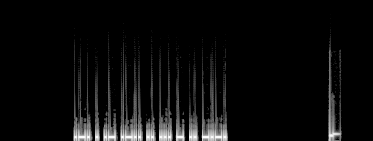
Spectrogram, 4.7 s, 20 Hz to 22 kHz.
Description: Morse code, heard as a keyed tone, about 44 wpm, 700 Hz. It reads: REALISTIC
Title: Top 1751-2000 Words 45wpm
